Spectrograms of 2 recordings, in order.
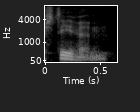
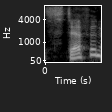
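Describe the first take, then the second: First: The name is said with a v sound. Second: The name is said with an f sound. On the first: The speaker calls it right. "it's pronounced Steven" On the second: The speaker calls it wrong. "is it Stefan or Steven?"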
